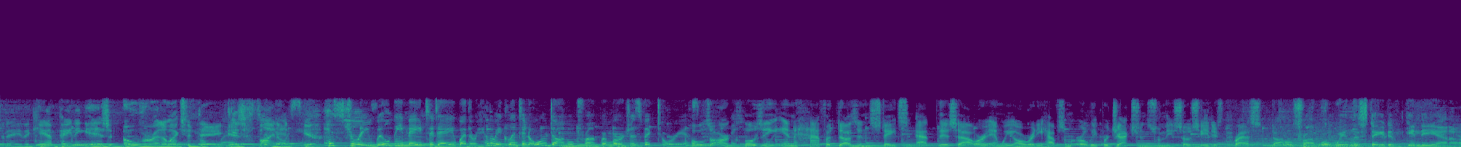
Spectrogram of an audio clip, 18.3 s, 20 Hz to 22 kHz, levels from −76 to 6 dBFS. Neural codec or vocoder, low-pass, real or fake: none; 7.2 kHz; real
